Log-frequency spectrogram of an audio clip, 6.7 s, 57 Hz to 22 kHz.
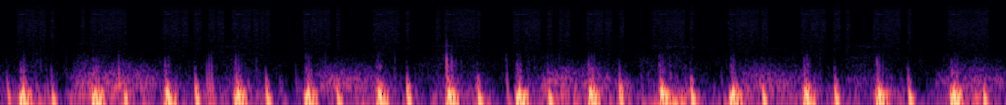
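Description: Rapid, regular lub-dub heart sounds at about 120 beats a minute: a fast heartbeat after exercise, a normal response to exertion.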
